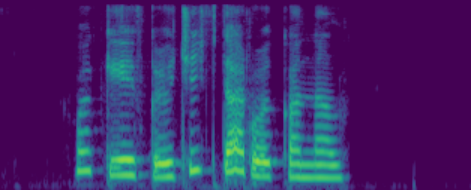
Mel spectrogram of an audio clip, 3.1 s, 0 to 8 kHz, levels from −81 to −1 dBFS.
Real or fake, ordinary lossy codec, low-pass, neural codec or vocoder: fake; MP3, 64 kbps; 7.2 kHz; codec, 16 kHz, 4.8 kbps, FACodec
